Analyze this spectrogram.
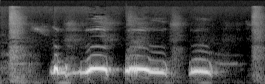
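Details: Calling spotted dove, recorded without background noise to excite kept males and decoys: a single four-part phrase of soft, mellow coos, short then two sustained, ending on a brief note, preceded by a faint rustle.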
